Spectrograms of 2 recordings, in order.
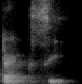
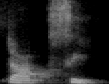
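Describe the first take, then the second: First: It is pronounced the English way. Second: It is pronounced the German way. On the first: The speaker calls it wrong. "and not taxi" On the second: The speaker calls it right. "pronunciation is taxi"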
